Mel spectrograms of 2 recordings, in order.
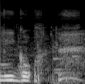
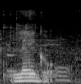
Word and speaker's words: Lego: daw kami ng Lego hindi itg ligo Lego Dati kasi Bisaya nga tayo ' ba so matigas ang ating mga kadila diyan ang pagpronounce ko nito is ligo Buti pa si bunso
